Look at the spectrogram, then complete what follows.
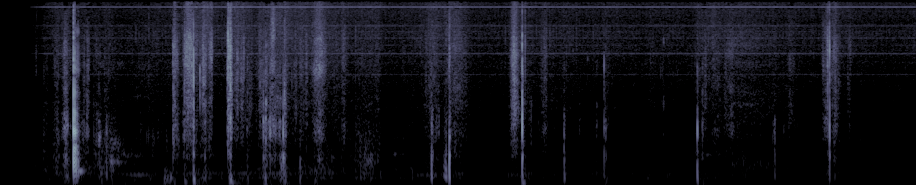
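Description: Handling noise: irregular light knocks, clicks and short rustles, about a dozen scattered through, over a faint steady low hum.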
